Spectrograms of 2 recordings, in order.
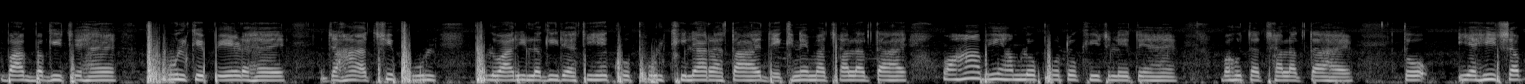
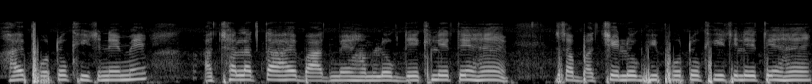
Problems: none marked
